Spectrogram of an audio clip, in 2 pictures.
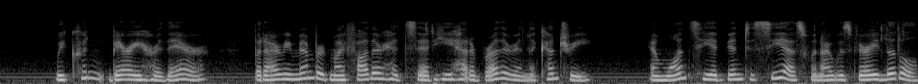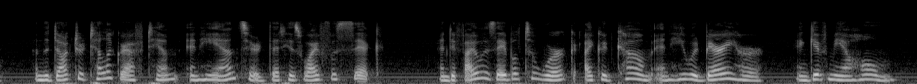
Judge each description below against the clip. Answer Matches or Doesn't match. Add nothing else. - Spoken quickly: Matches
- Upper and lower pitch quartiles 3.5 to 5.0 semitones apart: Doesn't match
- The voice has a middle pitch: Doesn't match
